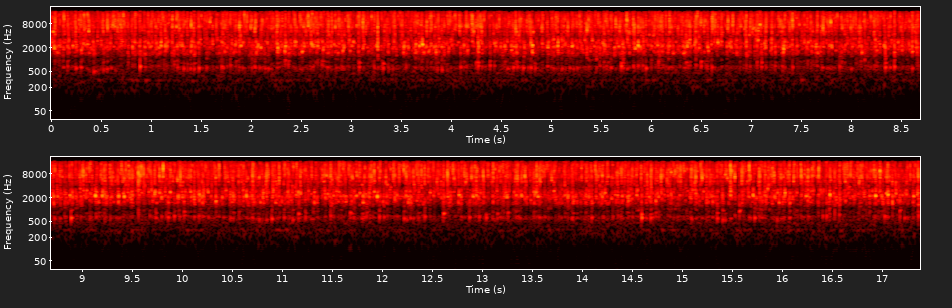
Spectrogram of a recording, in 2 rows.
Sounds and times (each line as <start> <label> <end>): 0.0 trickle of water 17.3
